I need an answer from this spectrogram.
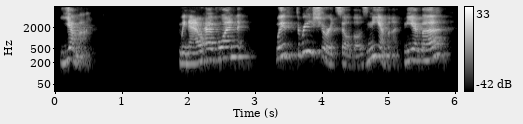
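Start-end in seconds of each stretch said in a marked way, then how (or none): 0.1-0.6 "yama" stressed on the opening "ya"; stress on first syllable. Shown as a demonstration. Teacher demonstrating two short syllables, front-stressed "yama". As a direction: lean on "ya" in "yama", both vowels short. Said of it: "put the emphasis at the beginning".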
